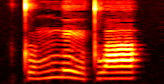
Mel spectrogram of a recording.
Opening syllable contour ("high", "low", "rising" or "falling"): rising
